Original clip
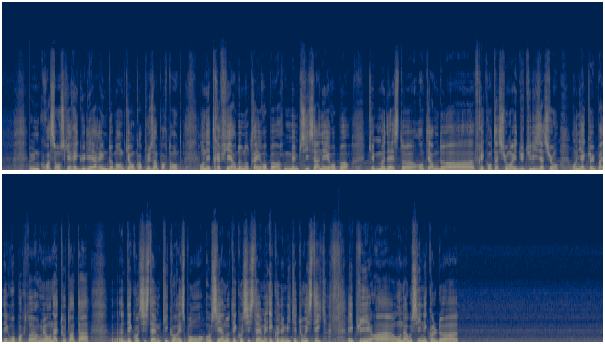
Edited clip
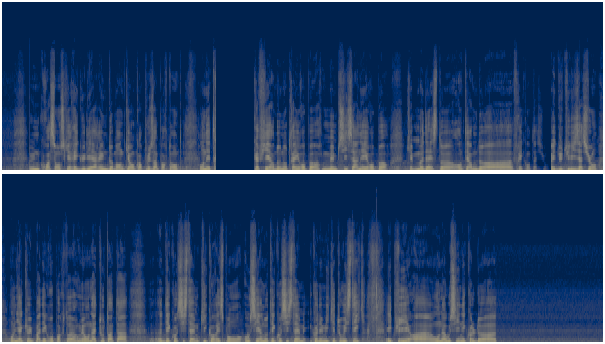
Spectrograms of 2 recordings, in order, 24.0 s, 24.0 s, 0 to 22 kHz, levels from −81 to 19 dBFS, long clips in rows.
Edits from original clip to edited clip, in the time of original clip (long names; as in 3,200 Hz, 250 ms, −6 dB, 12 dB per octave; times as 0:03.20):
0:04.28: splice in silence 0.77 s
0:09.35–0:10.21: fade out quadratic
0:17.15–0:17.42: fade out and dull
